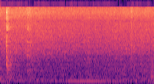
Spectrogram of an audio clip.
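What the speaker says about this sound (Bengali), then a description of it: "হলুদটা ভেজে ভেজে নিলাম নাহলে গন্ধ হবে" Turmeric frying in a wok, a soft steady sizzle with a faint scrape of stirring at the start and end, no voices.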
